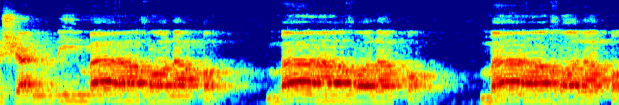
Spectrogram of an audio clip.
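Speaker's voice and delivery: "ma" held long for two beats in a chant. Shown as a demonstration. Teacher showing the long ma, held chant. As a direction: stretch "ma" twice as long. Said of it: "panjang dua harokat".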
